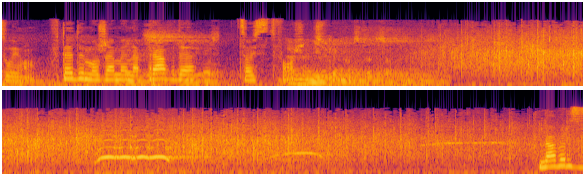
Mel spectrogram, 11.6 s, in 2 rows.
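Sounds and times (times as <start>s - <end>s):
speech: 0.0s - 4.2s, 11.2s - 11.6s
theatre audience applauding: 4.3s - 11.6s.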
